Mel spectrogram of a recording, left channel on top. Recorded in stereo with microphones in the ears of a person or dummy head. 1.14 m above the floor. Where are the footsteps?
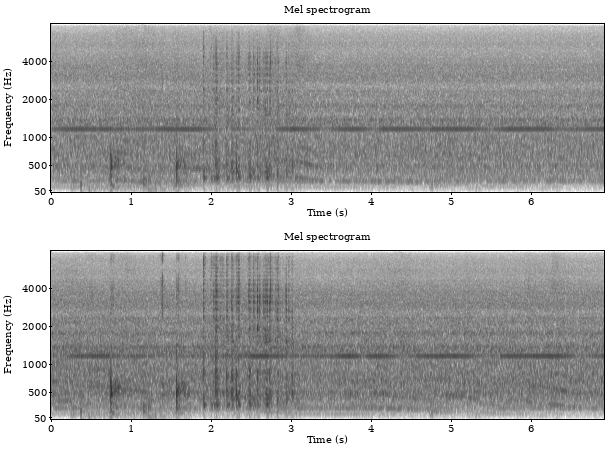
45° right (ahead or behind).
